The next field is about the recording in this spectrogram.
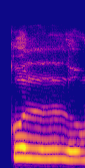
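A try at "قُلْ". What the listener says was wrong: Kul, kul, jangan kulu. Lamnya mati. Kul.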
